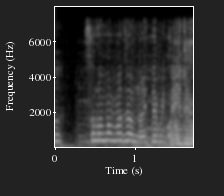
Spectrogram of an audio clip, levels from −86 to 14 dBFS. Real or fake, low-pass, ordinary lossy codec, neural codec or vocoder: fake; 7.2 kHz; none; codec, 16 kHz in and 24 kHz out, 2.2 kbps, FireRedTTS-2 codec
